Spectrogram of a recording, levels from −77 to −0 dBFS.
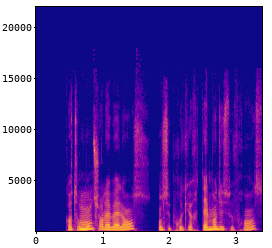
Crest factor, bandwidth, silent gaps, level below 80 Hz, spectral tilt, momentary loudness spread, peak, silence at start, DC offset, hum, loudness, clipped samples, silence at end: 16 dB; 14.5 kHz; none; -42 dBFS; -5.5 dB/octave; 11 LU; 0 dBFS; 0.5 s; under 0.1%; none; -17 LUFS; under 0.1%; 0 s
